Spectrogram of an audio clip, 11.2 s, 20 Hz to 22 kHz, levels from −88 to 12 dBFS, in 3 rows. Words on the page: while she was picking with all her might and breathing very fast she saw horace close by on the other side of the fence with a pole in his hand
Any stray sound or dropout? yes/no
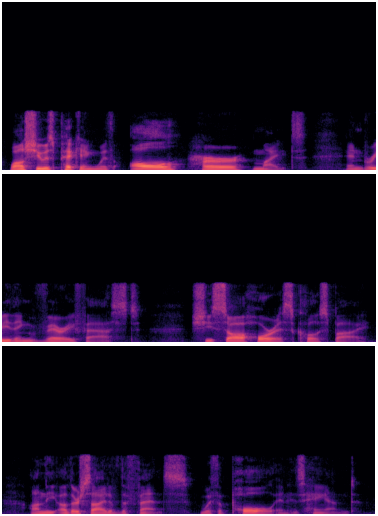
no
